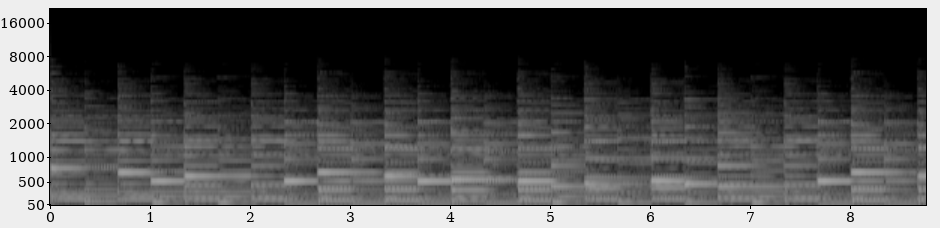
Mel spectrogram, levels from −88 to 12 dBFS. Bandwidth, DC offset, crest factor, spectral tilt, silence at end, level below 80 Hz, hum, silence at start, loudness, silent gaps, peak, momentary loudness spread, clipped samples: 7.2 kHz; under 0.1%; 14 dB; -8.5 dB/octave; 0 s; -58 dBFS; none; 0 s; -33 LUFS; none; -18 dBFS; 6 LU; under 0.1%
